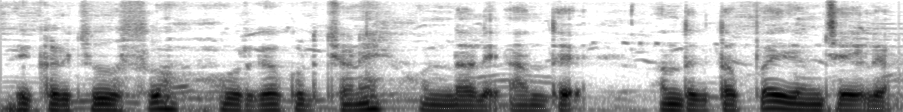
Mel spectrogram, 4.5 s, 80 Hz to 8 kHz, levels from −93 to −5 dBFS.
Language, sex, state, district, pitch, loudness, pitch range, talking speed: Telugu, male, Andhra Pradesh, Sri Satya Sai, 115 Hz, -16 LUFS, 110-120 Hz, 130 wpm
